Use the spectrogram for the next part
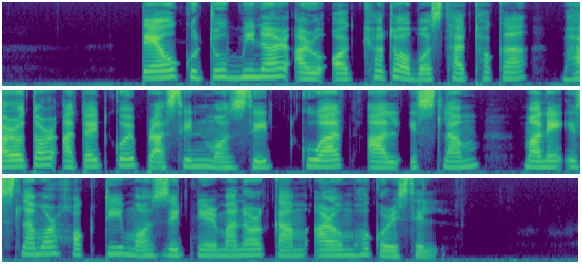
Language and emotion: Assamese, neutral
